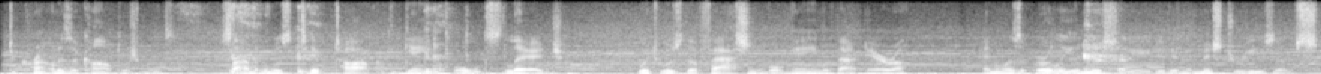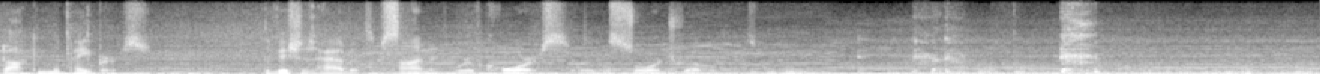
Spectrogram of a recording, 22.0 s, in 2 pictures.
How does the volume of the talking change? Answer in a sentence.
The volume of the talking stays about the same.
